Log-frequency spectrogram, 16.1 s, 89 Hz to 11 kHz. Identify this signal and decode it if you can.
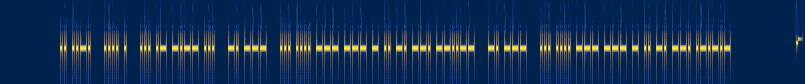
Morse code, heard as a keyed tone, about 30 wpm, 700 Hz. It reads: IF HE SAYS NO SHOOTING, NO SHOOTING.
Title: A Sound Of Thunder 30wpm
